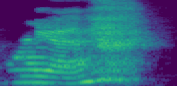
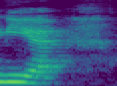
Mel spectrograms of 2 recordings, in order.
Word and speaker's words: Maya: Maya, because I'm so used to saying Mia.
